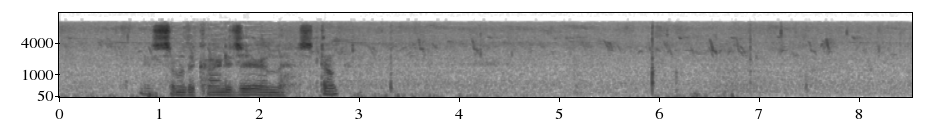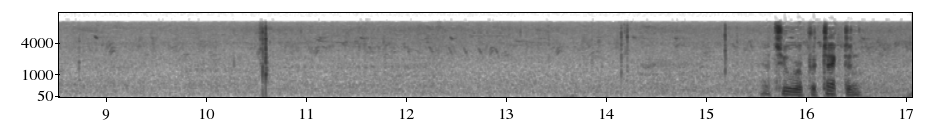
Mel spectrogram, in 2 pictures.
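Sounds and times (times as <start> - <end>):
small birds chirping: 0.0 - 17.0
sharp click: 10.5 - 10.7.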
